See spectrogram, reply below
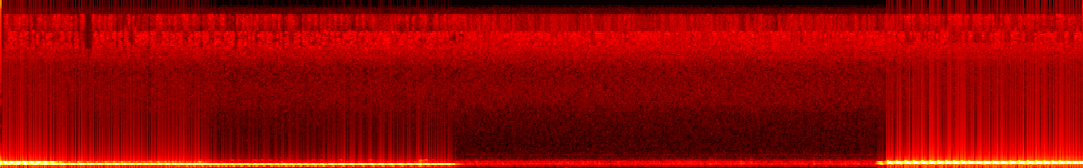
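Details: Eastern screech owl (Megascops asio) giving a rapid quavering trill that sags slightly in pitch over four seconds. A quiet gap follows, then a second trill at a slightly higher pitch. No other sounds are heard.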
